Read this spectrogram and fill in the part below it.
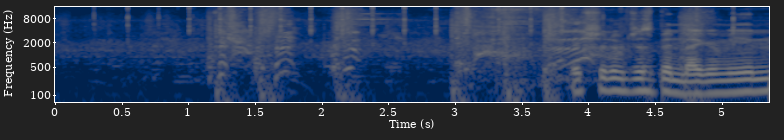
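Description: Weapons swing and strike in a quick fight.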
